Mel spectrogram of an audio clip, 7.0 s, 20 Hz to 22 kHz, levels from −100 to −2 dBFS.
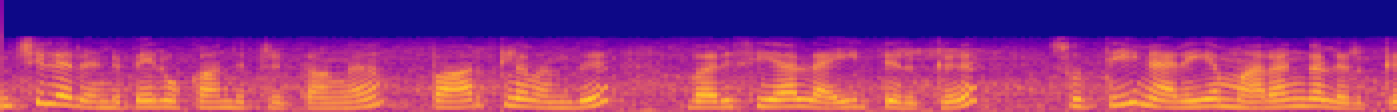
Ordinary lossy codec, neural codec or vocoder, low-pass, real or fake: none; codec, 24 kHz, 3.1 kbps, DualCodec; 5.4 kHz; fake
